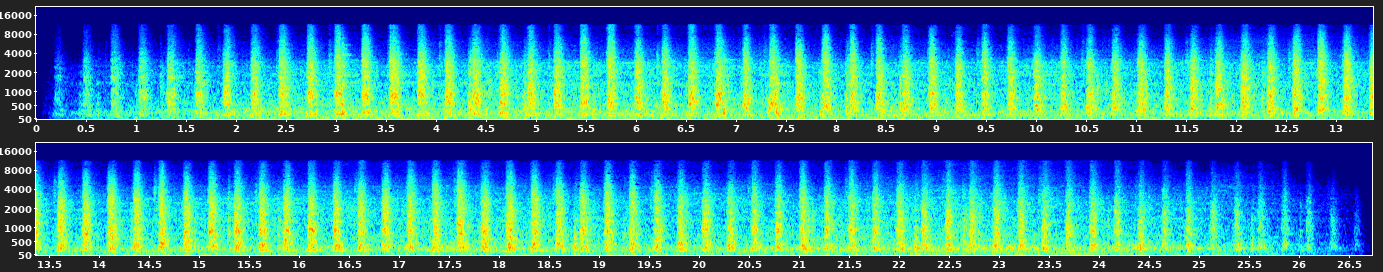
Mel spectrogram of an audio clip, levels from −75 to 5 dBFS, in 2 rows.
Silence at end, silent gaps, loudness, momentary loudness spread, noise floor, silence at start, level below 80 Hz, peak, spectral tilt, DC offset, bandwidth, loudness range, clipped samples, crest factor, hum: 0.15 s; none; -18 LUFS; 8 LU; -41 dBFS; 0.2 s; -38 dBFS; -2 dBFS; -3.5 dB/octave; under 0.1%; 11.5 kHz; 3 LU; under 0.1%; 18 dB; none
